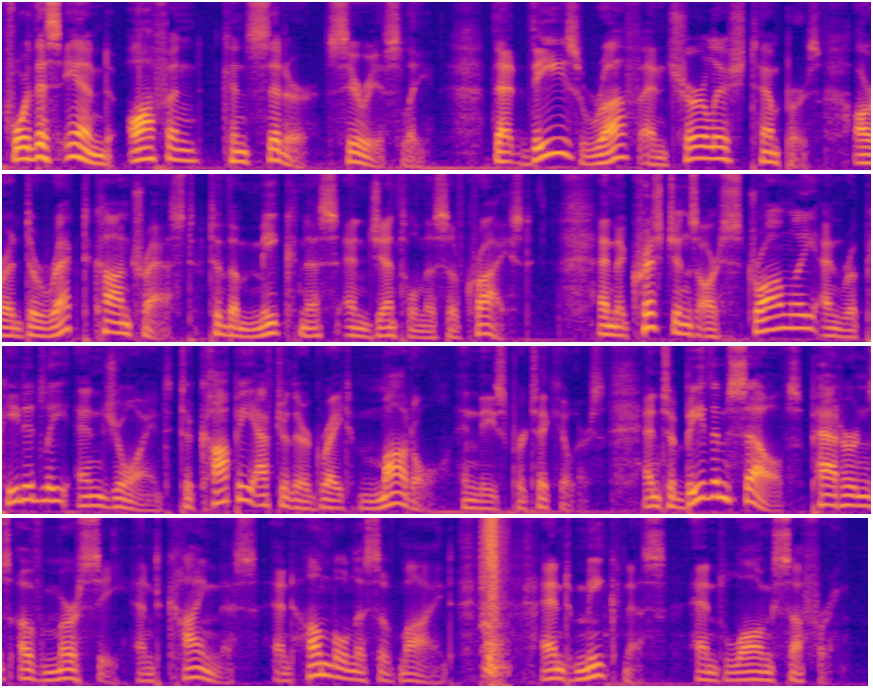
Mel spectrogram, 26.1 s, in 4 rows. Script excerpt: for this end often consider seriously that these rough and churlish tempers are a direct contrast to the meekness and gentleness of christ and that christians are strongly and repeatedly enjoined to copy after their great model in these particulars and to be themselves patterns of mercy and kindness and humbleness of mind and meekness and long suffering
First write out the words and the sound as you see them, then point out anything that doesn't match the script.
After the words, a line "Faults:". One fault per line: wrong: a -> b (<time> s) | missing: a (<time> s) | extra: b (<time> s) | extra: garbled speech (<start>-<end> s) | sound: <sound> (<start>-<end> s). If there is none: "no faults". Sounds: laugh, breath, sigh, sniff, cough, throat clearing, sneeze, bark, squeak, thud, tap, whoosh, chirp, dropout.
for this end often consider seriously that these rough and churlish tempers are a direct contrast to the meekness and gentleness of christ and that christians are strongly and repeatedly enjoined to copy after their great model in these particulars and to be themselves patterns of mercy and kindness and humbleness of mind and meekness and long suffering
Faults:
sound: squeak (23.1-23.4 s)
